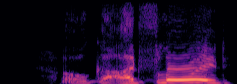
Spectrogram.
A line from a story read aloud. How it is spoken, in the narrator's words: he screamed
